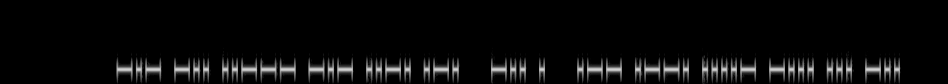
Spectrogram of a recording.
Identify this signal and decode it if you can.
Morse code, heard as a keyed tone, about 25 wpm, 700 Hz. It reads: KD2KFR DE WP4BSD
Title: USA Callsign DE Callsign 25wpm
